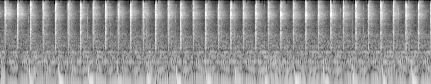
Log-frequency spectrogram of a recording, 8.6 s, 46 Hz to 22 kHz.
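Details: Radial shockwave therapy handpiece firing sharp, regular clicks about four a second over a hum. Fixed-point treatment of a marked pain point, about 500–600 shots per point, after 2–3 minutes of relaxing the surrounding muscles.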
